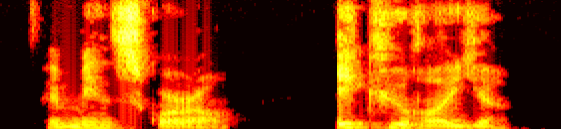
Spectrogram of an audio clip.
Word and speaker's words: écureuil: Numéro 10, écureuil. It means squirrel. Écureuil. Écureuil.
